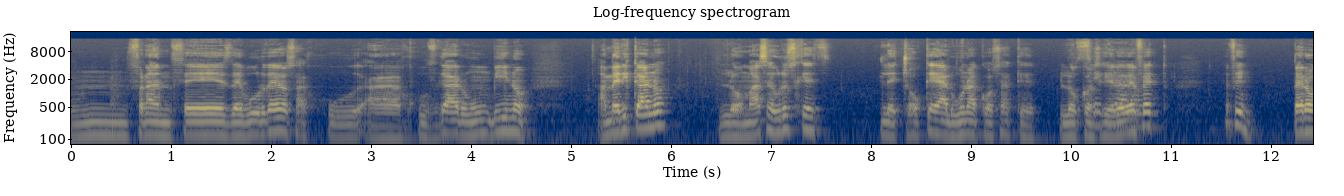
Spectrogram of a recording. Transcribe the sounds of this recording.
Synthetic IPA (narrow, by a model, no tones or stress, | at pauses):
unfɾansesðe̞βuɾðeosa̰ | a̰xuðɣaɾumbino̞ | a̰me̞ɾikano̞lo̰masːeɣuɾoeske̞le̞t͡ʃo̞ke̞alɣunako̞sake̞lo̞ko̞nsiðeɾeðefek̚t̪o̥ | enfinpe̞ɾo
